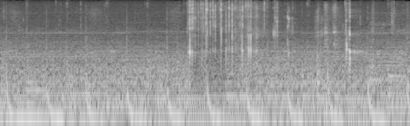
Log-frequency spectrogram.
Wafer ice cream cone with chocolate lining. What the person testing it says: masih layak sekali masih kriuk karena ini ada lapisan coklatnya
